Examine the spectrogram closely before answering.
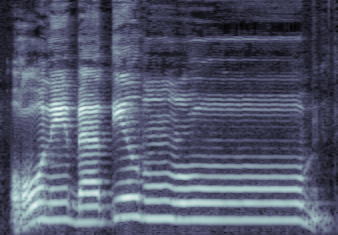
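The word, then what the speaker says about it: غُلِبَتِ الرُّومُ: गुलिबतिर रूम। ये अलिफ और लाम साइलेंट रहेंगे, ता राज़े तिर की आवाज देंगे।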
